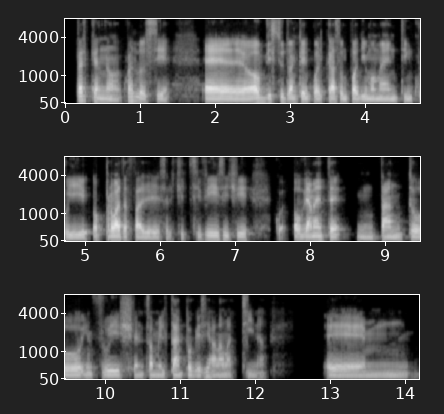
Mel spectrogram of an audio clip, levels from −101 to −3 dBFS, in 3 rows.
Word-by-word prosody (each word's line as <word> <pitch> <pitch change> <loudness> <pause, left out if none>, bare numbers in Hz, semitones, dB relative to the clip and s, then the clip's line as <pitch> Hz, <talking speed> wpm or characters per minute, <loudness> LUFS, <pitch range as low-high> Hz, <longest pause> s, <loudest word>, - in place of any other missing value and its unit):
Perché 145 0 +3
no? 90 -6 -3
Quello 130 - -2
sì. - - -5 0.4
Ehm, 90 -1 +7
ho 100 +4 +8
vissuto, 110 +2 -3
anche 100 -1 +1
in 95 - -1
quel 90 - 0
caso, 95 - +2
un 90 - -4
po' - - +4
di 95 -1 -3
momenti 90 -1 -3
in 90 - -5
cui 90 0 -2
ho - - -2
provato - - +6
a - - 0
fare 85 - 0
degli 90 -1 -2
esercizi 90 +3 -11
fisici. 110 -1 -3
C - - -17 0.2
ovviamente, 95 -1 +1
mhmm, 85 -2 -11
tanto 90 0 -1
influisce, 90 -1 -5
insomma, 85 0 -6
il 80 - -9
tempo - - -1
che 85 - -7
si - - -9
ha 85 - -4
la 80 -1 -5
mattina. 80 0 -12 0.7
Ehm, 80 -1 -4
90 Hz, 160 wpm, -25 LUFS, 85-95 Hz, 0.7 s, ho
